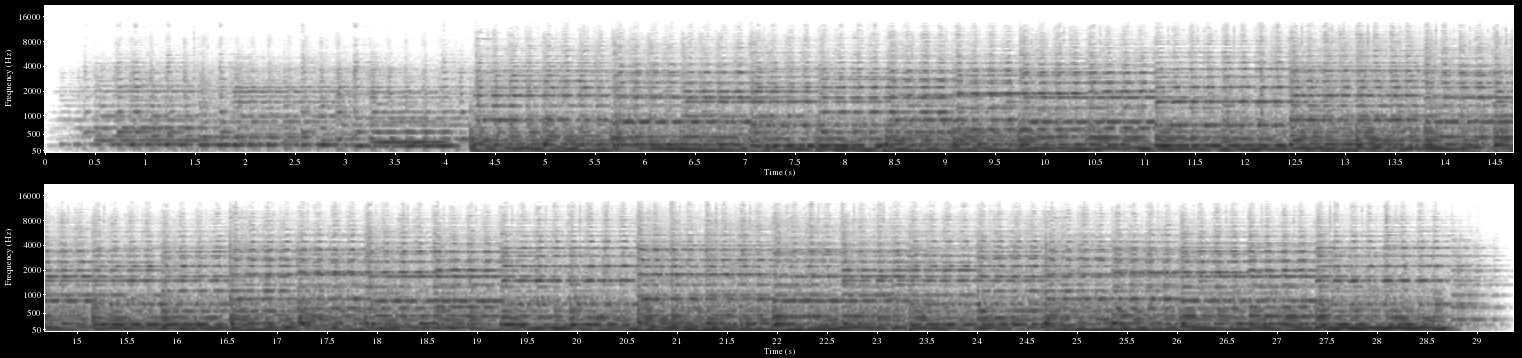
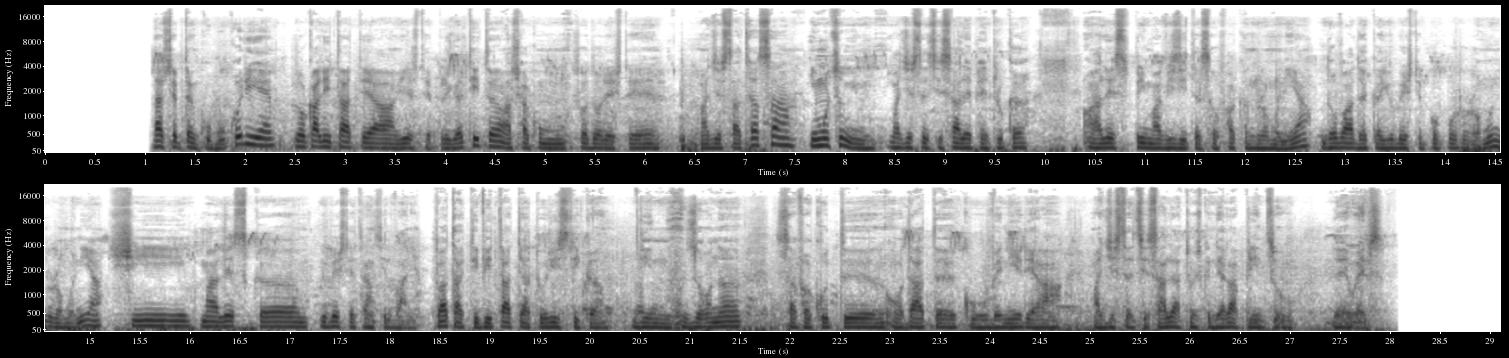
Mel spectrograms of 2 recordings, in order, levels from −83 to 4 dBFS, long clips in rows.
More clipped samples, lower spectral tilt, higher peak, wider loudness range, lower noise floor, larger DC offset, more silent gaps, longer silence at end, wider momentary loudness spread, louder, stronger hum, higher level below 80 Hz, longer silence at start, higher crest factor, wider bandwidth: neither; about the same, -7 dB/octave vs -7 dB/octave; about the same, -2 dBFS vs 0 dBFS; about the same, 3 LU vs 2 LU; second, -39 dBFS vs under -90 dBFS; neither; neither; second, 0.15 s vs 1.1 s; about the same, 7 LU vs 6 LU; second, -19 LUFS vs -16 LUFS; neither; about the same, -26 dBFS vs -30 dBFS; second, 0.15 s vs 1.05 s; about the same, 16 dB vs 14 dB; second, 13 kHz vs over 20 kHz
